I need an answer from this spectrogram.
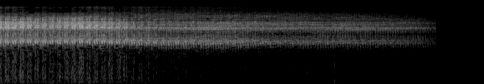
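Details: Kutsuwamushi katydid, as tentatively identified, close to home: a harsh, rapid, pulsing buzz that starts loud, gradually weakens and then stops abruptly, leaving silence.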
